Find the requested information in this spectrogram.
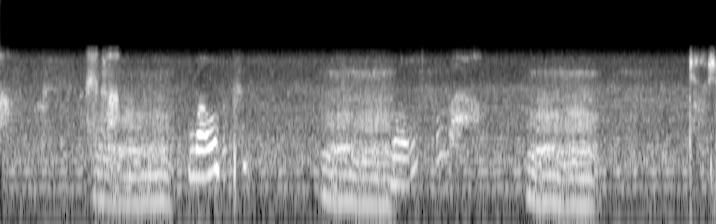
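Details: A sleeping person snores: low rattling snores on each breath, about three in ten seconds, with faint background noise.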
